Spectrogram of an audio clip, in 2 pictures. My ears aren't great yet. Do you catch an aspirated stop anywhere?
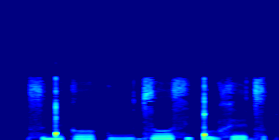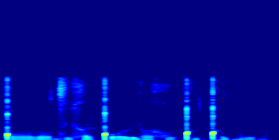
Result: no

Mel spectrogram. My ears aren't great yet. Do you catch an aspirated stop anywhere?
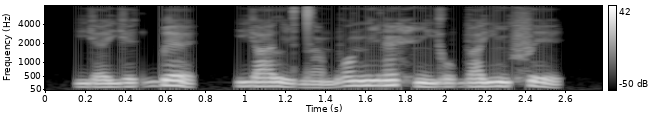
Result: no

